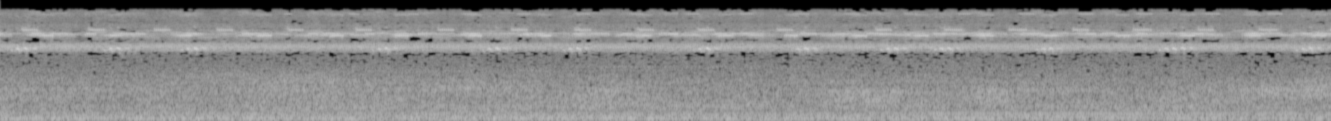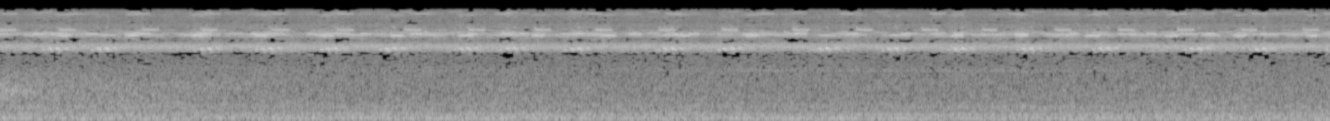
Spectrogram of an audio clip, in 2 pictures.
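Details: Crickets and other nocturnal insects on a warm, humid Midwestern summer night, a constant wall of high pulsed chirping in stacked bands, steady and even throughout, with soft faint sounds lower down.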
